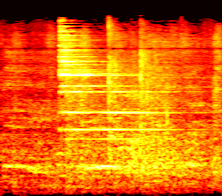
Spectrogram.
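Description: Boxing ring bell rings about half a second in and fades over roughly a second, signalling the start of the round.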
